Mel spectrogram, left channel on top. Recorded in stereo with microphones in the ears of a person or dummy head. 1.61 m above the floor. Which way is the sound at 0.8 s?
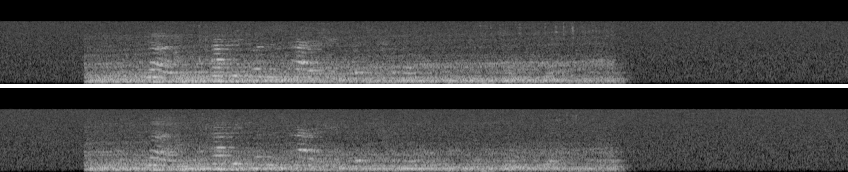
10° left (ahead or behind).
